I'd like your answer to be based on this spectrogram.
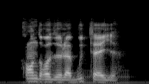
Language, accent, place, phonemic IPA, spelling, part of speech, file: French, France, Lyon, /pʁɑ̃.dʁə d(ə) la bu.tɛj/, prendre de la bouteille, verb, LL-Q150 (fra)-prendre de la bouteille.wav
- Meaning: to cut one's eyeteeth, to get older and wiser (to gain experience and become worldly-wise)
